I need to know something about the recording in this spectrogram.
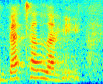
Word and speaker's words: Betta: we're from south africa is that how we pronounce it i want to be perfectly right for this interview you are lovely it's better yes better amazing and i want to first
